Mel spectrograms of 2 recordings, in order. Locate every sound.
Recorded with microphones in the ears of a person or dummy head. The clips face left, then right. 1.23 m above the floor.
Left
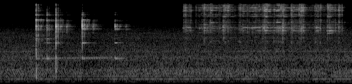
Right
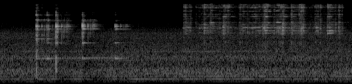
0.4 s dishes clattering: 30° left (ahead or behind), 1.6 m
1.8 s keys jangling: 10° left (ahead or behind), 0.5 m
